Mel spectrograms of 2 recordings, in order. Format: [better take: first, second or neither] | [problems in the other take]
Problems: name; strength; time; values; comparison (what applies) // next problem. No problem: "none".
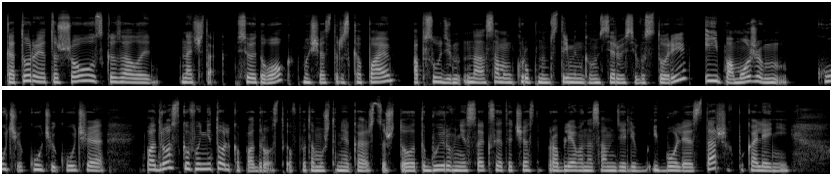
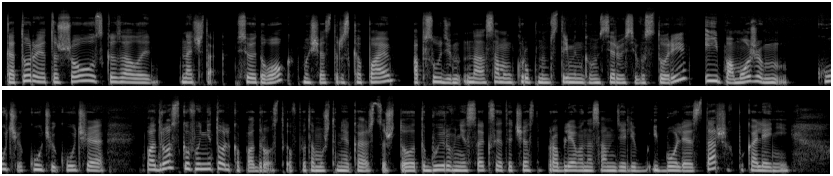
first | hiss; faint; from 5.5 to 13 s; 30 dB below the speech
